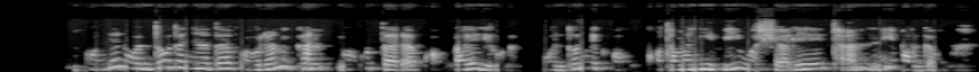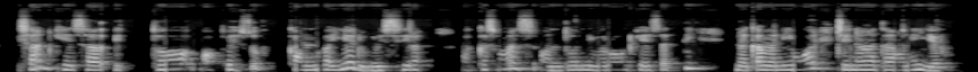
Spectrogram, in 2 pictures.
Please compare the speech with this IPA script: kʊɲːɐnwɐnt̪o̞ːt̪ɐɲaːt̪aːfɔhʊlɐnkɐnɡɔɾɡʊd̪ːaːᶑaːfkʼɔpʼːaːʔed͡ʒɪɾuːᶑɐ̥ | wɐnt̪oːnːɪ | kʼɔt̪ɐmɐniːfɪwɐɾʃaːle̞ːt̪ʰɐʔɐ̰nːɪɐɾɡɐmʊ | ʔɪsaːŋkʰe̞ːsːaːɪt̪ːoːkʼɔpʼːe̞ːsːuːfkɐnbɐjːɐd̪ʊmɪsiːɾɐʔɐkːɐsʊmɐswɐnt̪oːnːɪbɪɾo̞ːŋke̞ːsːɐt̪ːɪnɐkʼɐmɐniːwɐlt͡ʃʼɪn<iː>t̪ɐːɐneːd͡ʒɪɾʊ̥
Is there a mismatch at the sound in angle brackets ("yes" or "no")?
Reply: yes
